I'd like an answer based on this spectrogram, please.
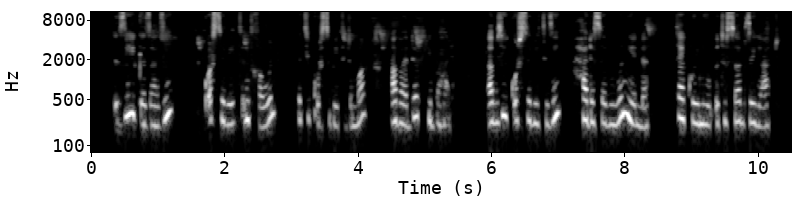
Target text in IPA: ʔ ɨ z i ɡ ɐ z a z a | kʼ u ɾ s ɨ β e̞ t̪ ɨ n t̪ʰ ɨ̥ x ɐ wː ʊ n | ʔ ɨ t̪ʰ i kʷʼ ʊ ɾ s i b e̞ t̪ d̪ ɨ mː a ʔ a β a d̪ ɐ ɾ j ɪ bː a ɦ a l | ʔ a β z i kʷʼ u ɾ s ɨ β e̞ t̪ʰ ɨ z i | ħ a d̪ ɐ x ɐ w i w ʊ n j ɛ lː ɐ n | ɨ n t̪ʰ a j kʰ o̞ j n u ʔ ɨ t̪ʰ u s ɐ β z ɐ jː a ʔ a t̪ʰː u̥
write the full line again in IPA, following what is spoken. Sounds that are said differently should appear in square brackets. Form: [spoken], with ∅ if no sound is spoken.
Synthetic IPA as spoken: ʔ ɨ z i ɡ ɐ z a z [i] | kʼ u ɾ s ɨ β e̞ t̪ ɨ n t̪ʰ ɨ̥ x ɐ wː ʊ n | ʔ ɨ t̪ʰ i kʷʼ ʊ ɾ s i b e̞ t̪ d̪ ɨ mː a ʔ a β a d̪ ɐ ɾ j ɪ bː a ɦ a l | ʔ a β z i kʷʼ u ɾ s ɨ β e̞ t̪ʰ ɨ z i | ħ a d̪ ɐ [s] ɐ [β] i w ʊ n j ɛ lː ɐ n | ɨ n t̪ʰ a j kʰ o̞ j n u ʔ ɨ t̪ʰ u s ɐ β z ɐ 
